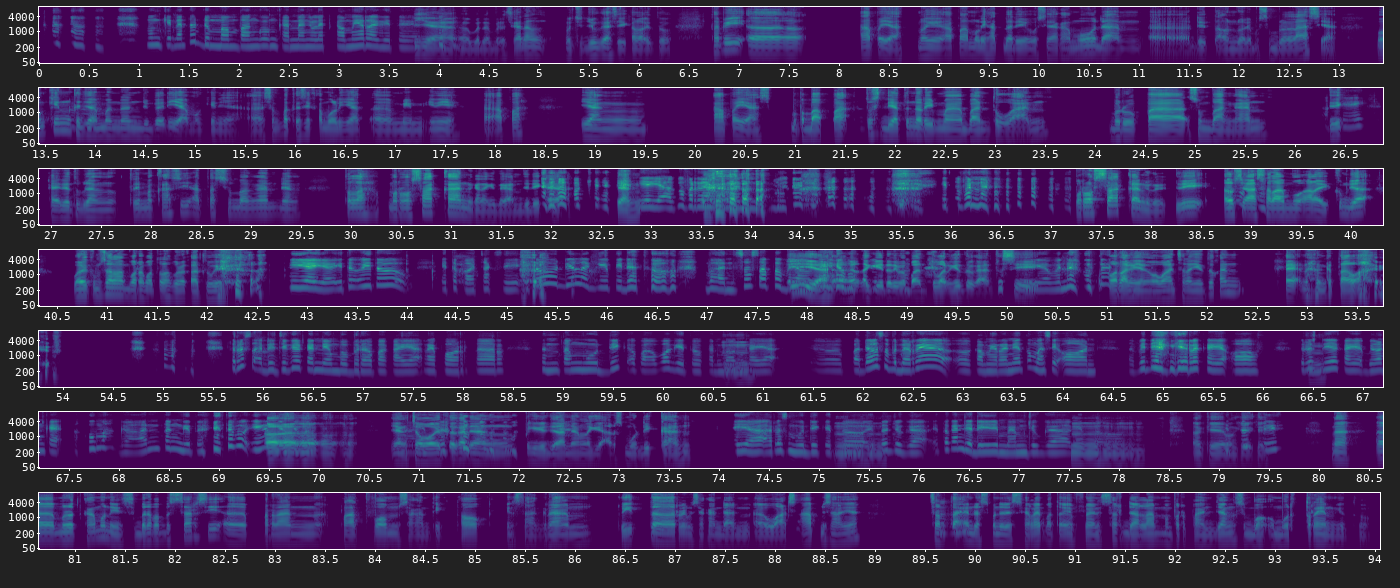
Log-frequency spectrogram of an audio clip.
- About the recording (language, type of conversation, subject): Indonesian, podcast, Apa yang membuat meme atau tren viral bertahan lama?
- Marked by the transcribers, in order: chuckle; chuckle; laugh; laughing while speaking: "Oke"; laugh; laugh; other background noise; laughing while speaking: "pernah"; laugh; chuckle; laugh; tapping; laughing while speaking: "pidato"; laughing while speaking: "BLT waktu itu"; laughing while speaking: "bener bener"; laughing while speaking: "nahan ketawa gitu"; chuckle; laughing while speaking: "dia kira"; laughing while speaking: "itu"; chuckle; laughing while speaking: "kan?"; in English: "endorsement"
